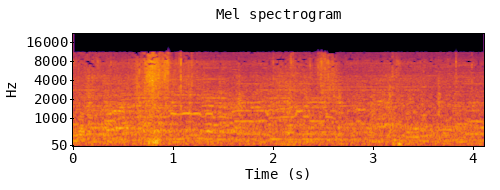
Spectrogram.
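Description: A plastic net bag of onions rustles as a hand handles it.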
